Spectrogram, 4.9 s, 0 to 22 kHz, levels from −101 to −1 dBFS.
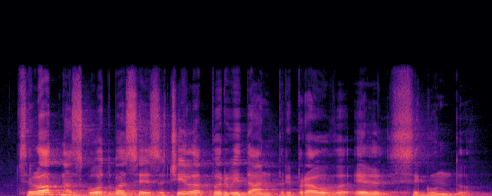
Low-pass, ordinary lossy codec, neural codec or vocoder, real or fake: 14.4 kHz; none; none; real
